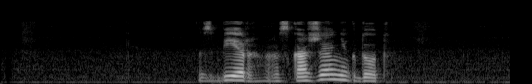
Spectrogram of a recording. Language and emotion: Russian, neutral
